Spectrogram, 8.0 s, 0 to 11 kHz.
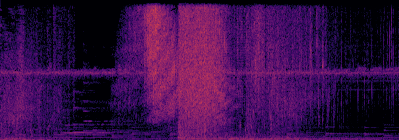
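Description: An Omnitrix streaks down from outer space and slams into the Earth like a meteor in a Ben 10 cartoon, a loud roaring crash with a sudden burst midway, set against a continuous rumbling score.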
